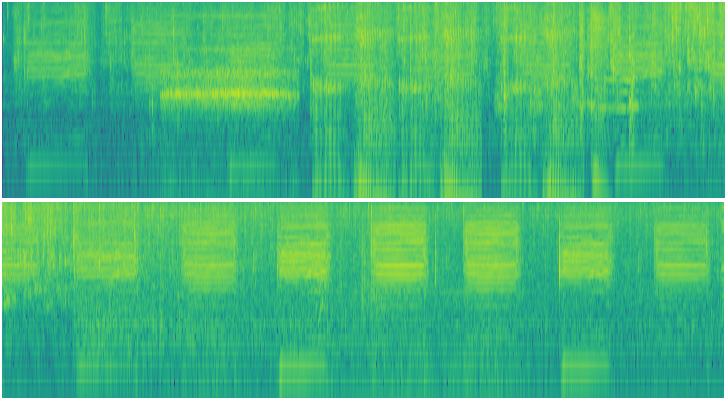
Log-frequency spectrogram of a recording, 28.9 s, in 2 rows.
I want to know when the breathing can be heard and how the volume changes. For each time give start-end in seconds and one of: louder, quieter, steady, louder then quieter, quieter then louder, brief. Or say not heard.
3.1-12.7 quieter.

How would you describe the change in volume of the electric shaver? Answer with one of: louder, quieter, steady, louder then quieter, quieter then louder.
louder.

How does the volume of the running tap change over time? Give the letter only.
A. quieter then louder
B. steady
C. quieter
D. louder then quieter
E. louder
D.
